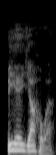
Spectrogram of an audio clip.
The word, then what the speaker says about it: Yahowah: the home, Baith, in the household, of Yahuwah, Yahuwah, in the proper pronunciation of the name of Eloah, God as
